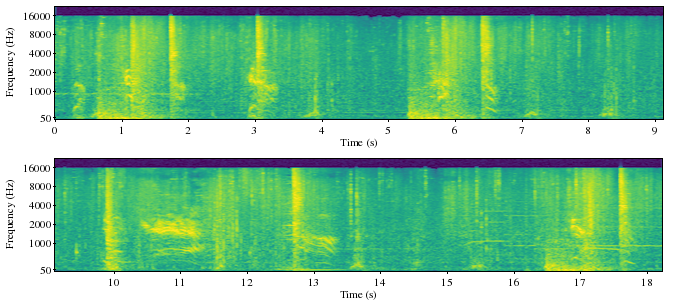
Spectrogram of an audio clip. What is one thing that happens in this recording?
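Swords clash and clang.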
